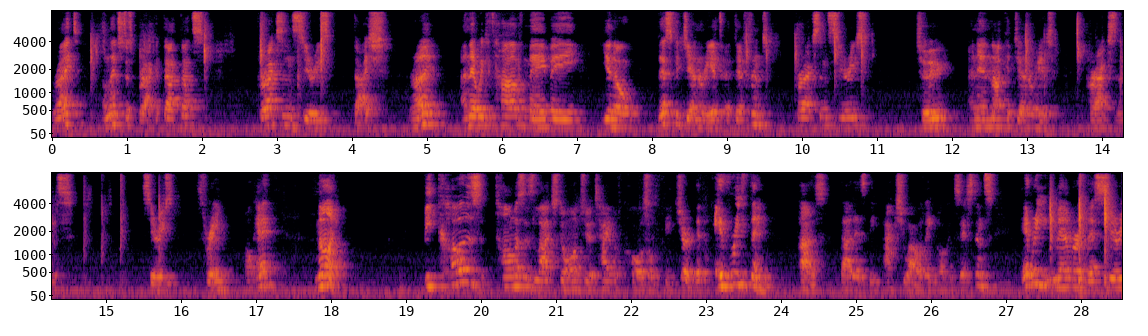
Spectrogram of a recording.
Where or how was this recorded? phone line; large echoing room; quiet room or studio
large echoing room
